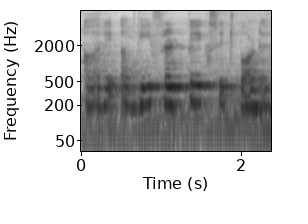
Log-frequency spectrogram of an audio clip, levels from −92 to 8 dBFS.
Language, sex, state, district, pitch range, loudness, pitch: Hindi, female, Delhi, New Delhi, 195-205 Hz, -16 LUFS, 200 Hz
